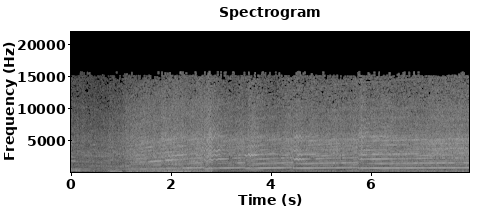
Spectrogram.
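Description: A racing car engine revs high, climbing in pitch and dropping briefly at each gear change.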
